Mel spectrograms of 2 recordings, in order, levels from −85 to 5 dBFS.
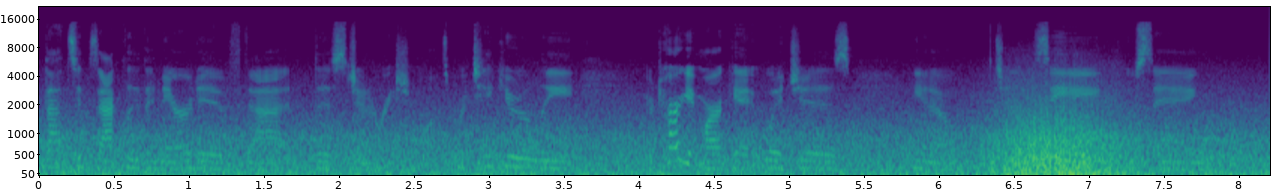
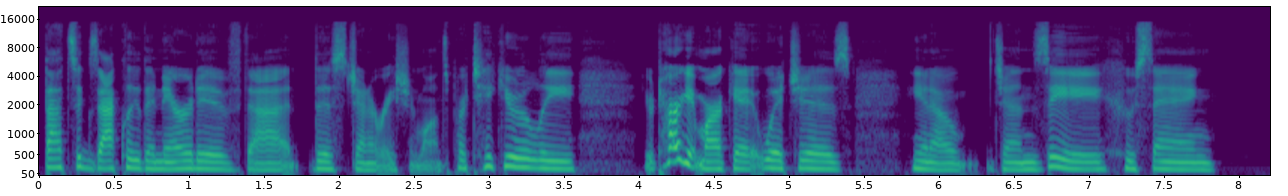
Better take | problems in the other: second | wind noise on the microphone; heavy; 5 dB above the speech

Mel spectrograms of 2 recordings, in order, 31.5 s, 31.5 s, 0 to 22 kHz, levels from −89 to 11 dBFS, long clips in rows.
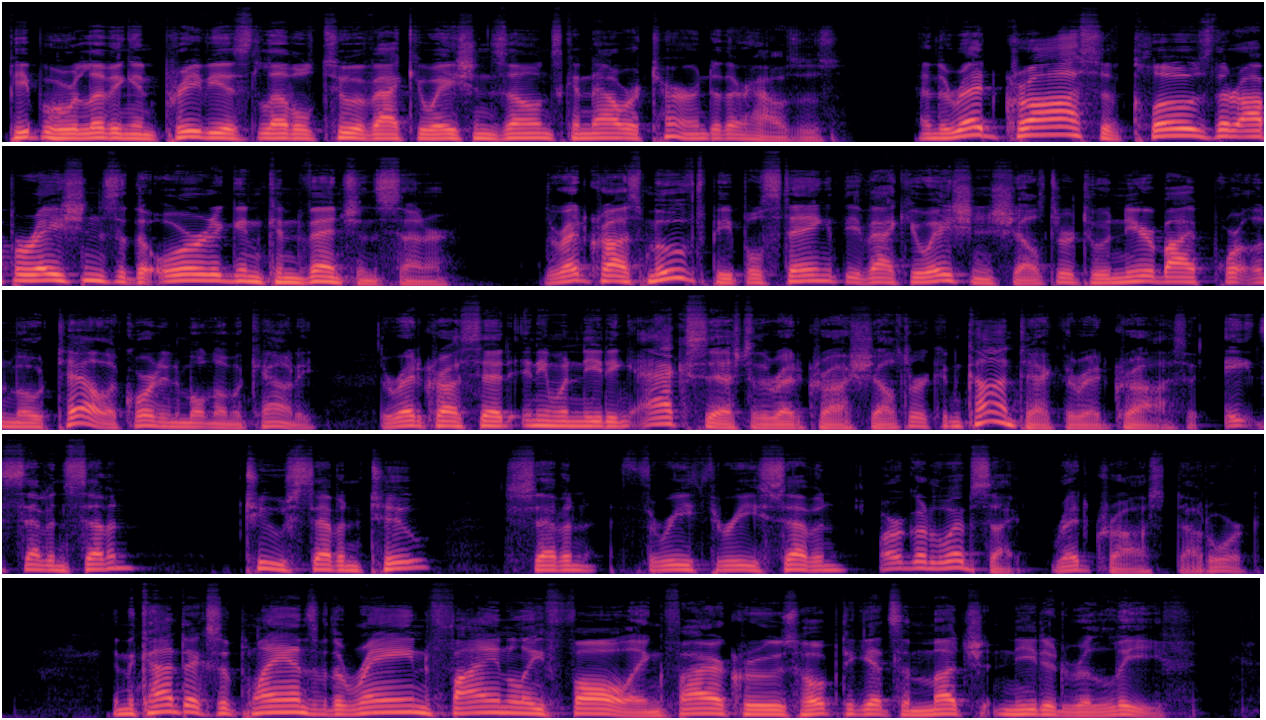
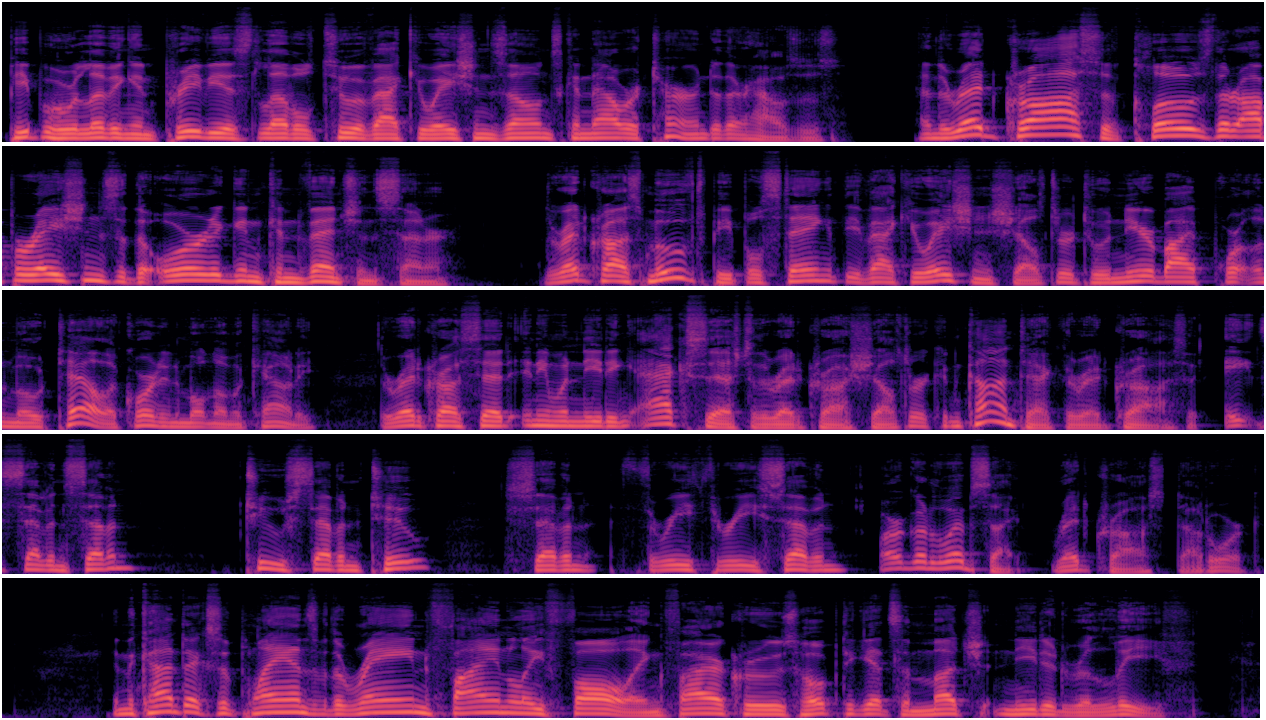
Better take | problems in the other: neither | none

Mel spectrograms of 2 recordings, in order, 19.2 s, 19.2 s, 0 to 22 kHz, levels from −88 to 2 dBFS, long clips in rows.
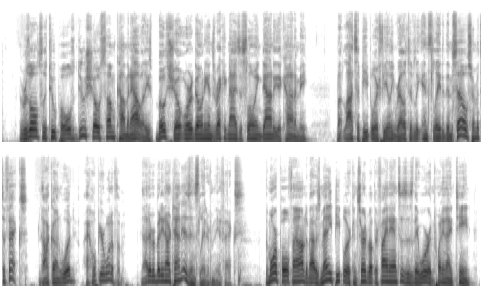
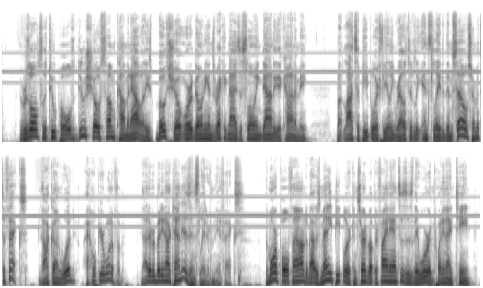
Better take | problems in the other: first | high-pitched whine; faint; throughout; 3 kHz, 25 dB below the speech

